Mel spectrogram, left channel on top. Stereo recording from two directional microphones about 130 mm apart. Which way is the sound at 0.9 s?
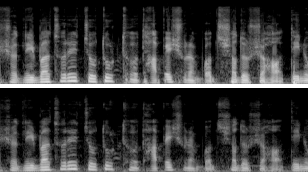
30° left (ahead or behind).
